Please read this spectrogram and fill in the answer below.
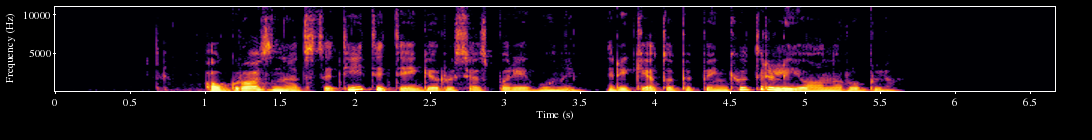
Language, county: Lithuanian, Vilnius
